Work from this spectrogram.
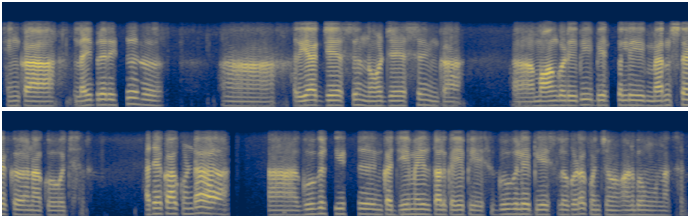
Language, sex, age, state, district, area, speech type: Telugu, male, 18-30, Andhra Pradesh, Vizianagaram, rural, conversation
